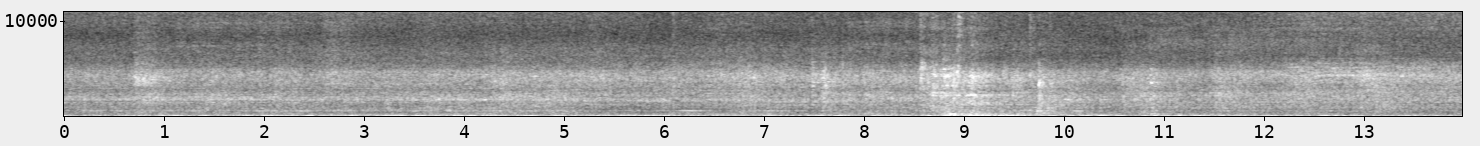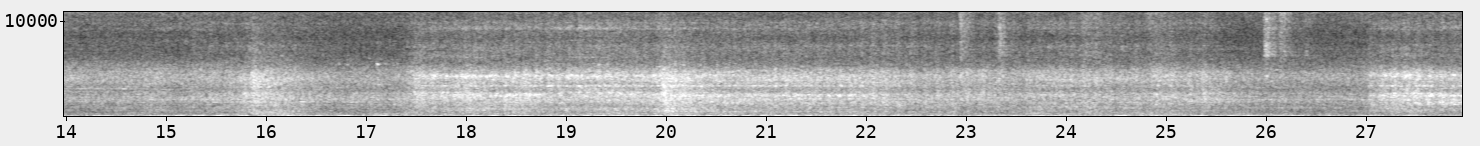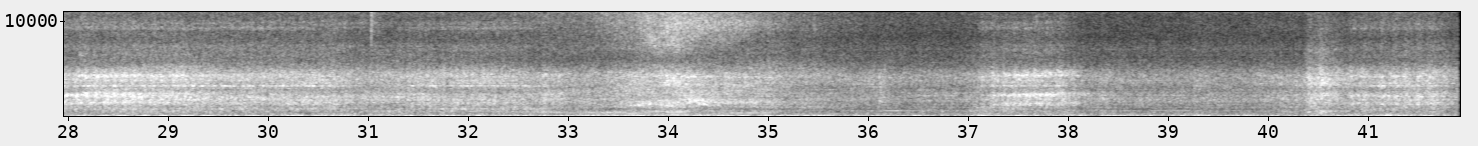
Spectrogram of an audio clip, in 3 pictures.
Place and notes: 中正區光復里, Taipei City - Construction noise
In the alley, Sound from construction site
Sony PCM D50+ Soundman OKM II
9 July 2014, ~14:00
